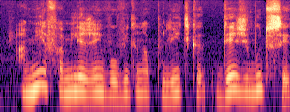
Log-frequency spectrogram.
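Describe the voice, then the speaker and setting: A woman talks fairly quickly at a medium pitch. Her tone is dark and mellow, her intonation fairly even. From Brazil, Itajaí, Santa Catarina. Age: 30s. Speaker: lawyer and politician. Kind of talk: interview testimony.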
